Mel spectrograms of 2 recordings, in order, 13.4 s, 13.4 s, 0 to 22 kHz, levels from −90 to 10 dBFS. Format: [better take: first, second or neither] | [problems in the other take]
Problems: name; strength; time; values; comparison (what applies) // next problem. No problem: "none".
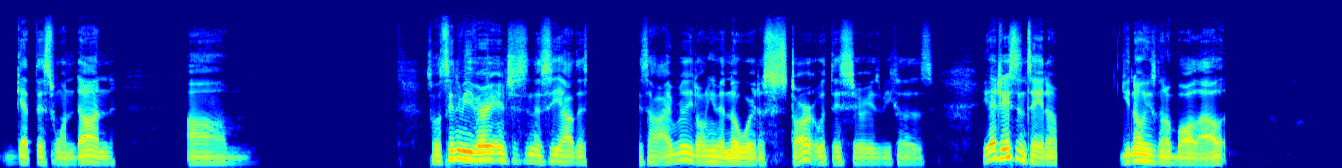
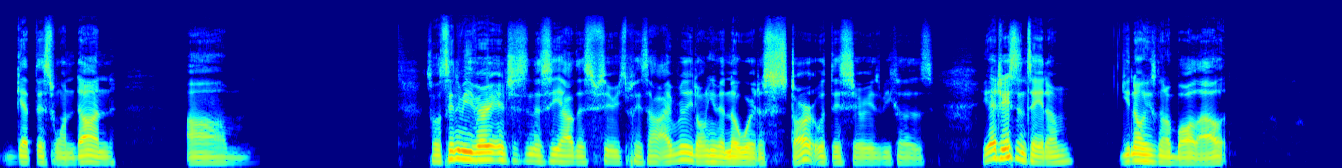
second | audio cutting out; at 6 s for 0.5 s and at 11 s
